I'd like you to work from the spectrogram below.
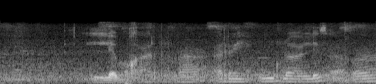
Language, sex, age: Tswana, male, 18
